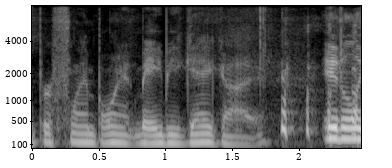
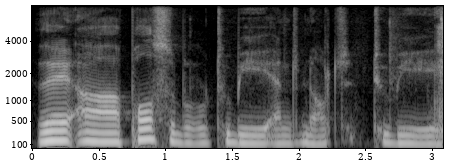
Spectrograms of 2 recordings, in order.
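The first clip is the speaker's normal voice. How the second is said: British accent. Shown as a demonstration. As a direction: hold the British accent through it. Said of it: "with a British accent".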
